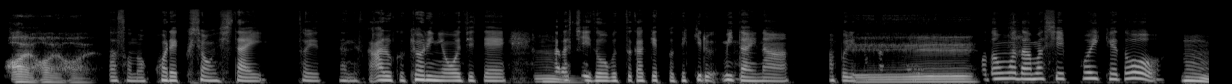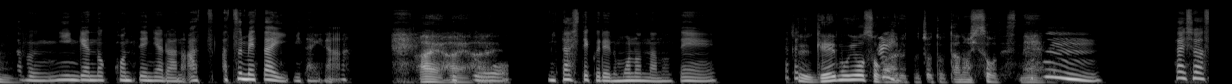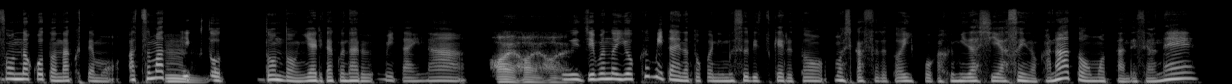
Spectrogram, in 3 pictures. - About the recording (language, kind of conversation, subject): Japanese, advice, モチベーションを取り戻して、また続けるにはどうすればいいですか？
- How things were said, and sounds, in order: none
